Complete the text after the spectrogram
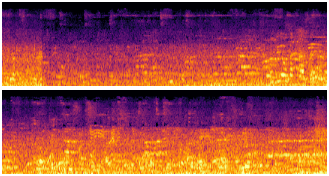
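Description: Many voices chatter nearby outdoors.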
